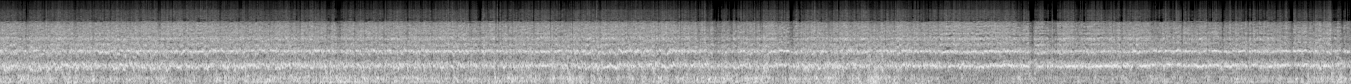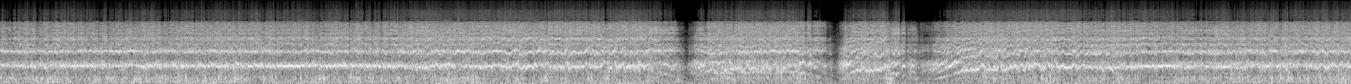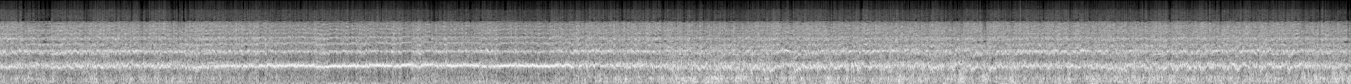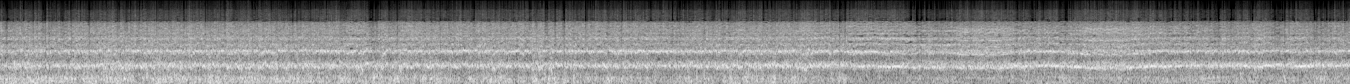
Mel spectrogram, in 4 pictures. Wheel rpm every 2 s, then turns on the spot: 220, 230, 230, 220, 230, 230, 230, 230, 230, 190, 130, 120, 210, 230, 230, 230, 230, 220, 230, 220, 230, 230, 230, 230, 220, 220, 230.
none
